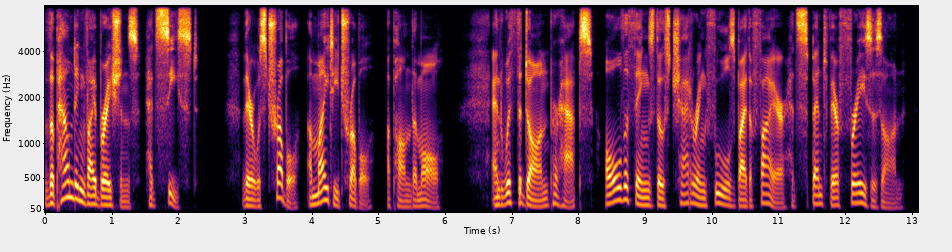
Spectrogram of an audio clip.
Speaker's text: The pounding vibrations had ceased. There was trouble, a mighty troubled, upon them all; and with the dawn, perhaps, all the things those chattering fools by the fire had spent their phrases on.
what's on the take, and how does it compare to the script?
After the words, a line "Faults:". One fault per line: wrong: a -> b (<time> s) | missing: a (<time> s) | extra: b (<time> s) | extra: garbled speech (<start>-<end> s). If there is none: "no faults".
The pounding vibrations had ceased. There was trouble, a mighty trouble, upon them all; and with the dawn, perhaps, all the things those chattering fools by the fire had spent their phrases on.
Faults:
wrong: troubled -> trouble (4.4 s)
